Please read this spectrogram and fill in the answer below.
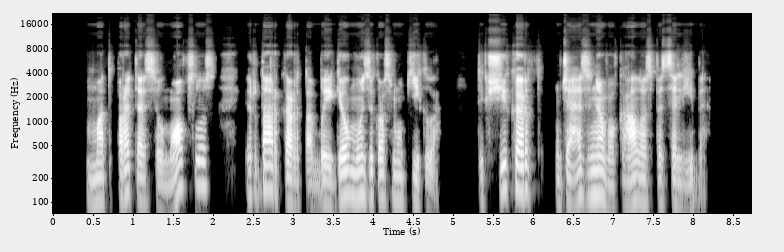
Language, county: Lithuanian, Vilnius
